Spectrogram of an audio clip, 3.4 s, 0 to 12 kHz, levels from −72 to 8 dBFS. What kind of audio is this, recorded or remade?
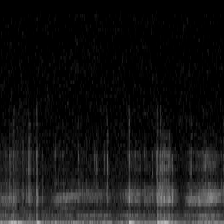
recorded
